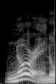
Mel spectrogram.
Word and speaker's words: Norwich: It's pronounced Norwich. – Norwich. – The W is silent, just as in Greenwich Village.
